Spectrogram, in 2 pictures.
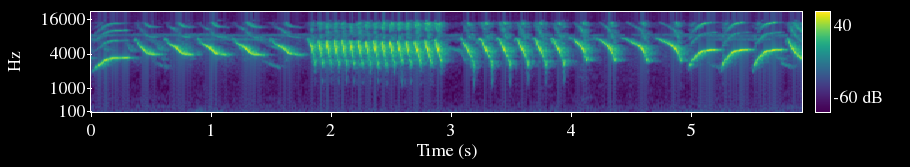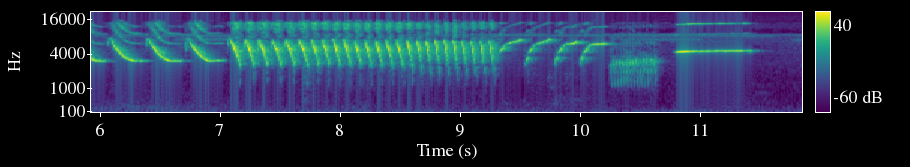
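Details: Extended canary song meant for training pet birds: alternating runs of sweeping whistles and dense rapid trills, a low buzzy note near the end, then a clear high whistle.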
